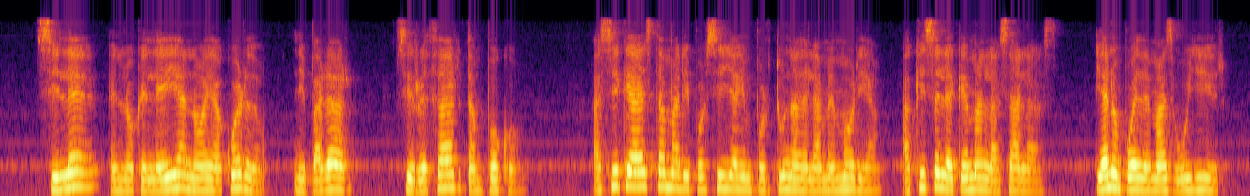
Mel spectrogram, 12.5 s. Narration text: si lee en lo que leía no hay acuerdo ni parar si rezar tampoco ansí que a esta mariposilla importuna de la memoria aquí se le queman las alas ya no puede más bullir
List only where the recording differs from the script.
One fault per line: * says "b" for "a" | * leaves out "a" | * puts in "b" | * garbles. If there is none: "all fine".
all fine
